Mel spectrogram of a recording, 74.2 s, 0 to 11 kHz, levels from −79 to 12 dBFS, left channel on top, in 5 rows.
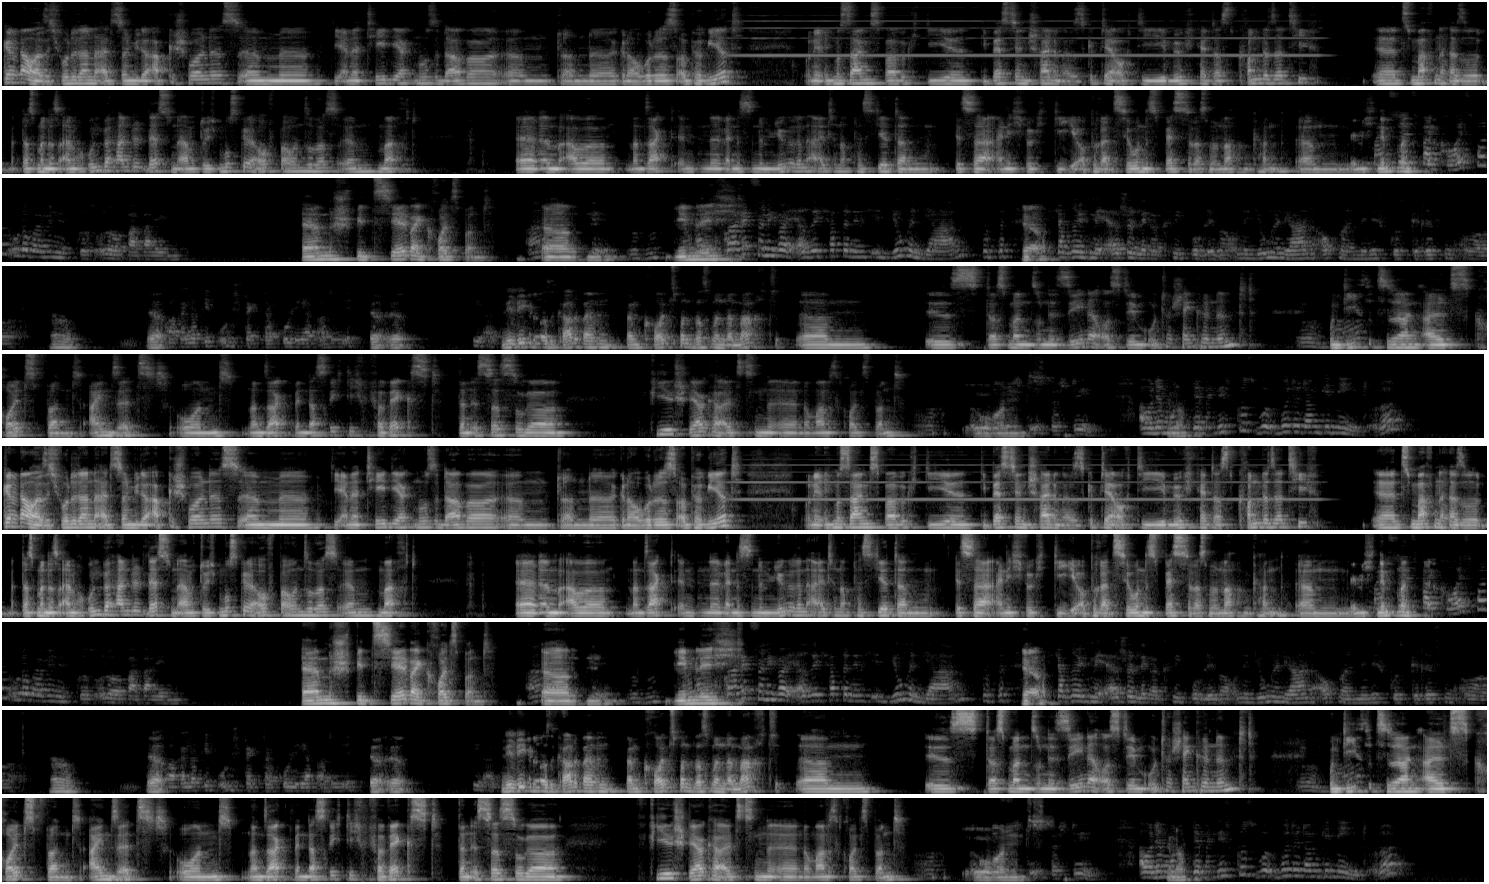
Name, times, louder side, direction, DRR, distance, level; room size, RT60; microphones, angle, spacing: voice 1, 0.0-13.2 13.7-18.9 20.0-28.9 32.7-34.6 35.1-35.8 36.4-37.0 39.9-40.2 45.0-45.3 46.0-46.2 48.2-48.6 49.5-53.3 53.8-57.1 57.8-65.2 65.9-68.5 69.1-69.8 71.1-71.2, right 4 dB, 85° right, 0.5 m, -25 dB
Bowed string instrument, 7.2-13.2, right 4 dB, 55° right, 2.0 m, -41 dB
voice 2, 18.6-18.9 28.5-31.5 34.9-36.3 36.6-44.7 45.8-45.9 46.1-48.4 49.2-49.8 57.5-58.2 61.9-62.3 68.5-68.7 69.1-73.4, right 1 dB, 25° right, 3.0 m, -44 dB
7.1 x 3.9 x 5.9 m
head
